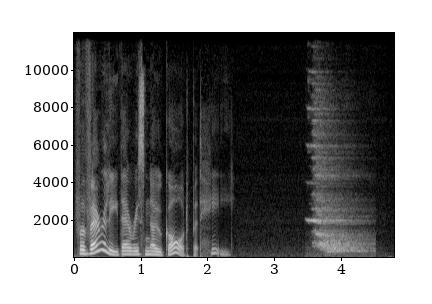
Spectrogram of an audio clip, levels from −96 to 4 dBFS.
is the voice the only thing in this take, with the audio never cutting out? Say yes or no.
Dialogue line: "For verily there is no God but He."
no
